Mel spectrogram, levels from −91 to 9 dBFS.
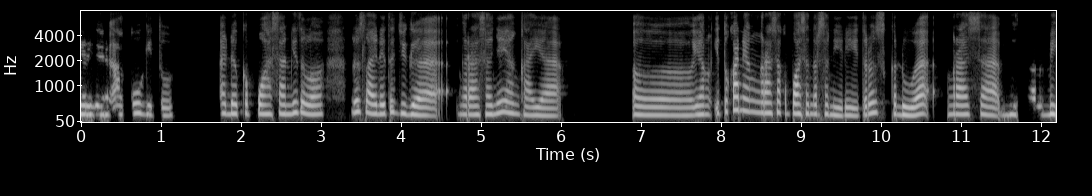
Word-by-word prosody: gara-gara 230 -1 +1 0.2
aku 260 - -7 0.2
gitu, 215 -3 -7 0.7
ada 255 0 +2
kepuasan 250 -1 0
gitu 280 +1 +2
loh 235 0 +2 0.4
terus 295 +1 0
selain 255 -4 +3
itu 250 +4 +1
juga 240 -3 +4 0.5
ngerasanya 235 +2 0
yang 265 - -1
kayak 210 -2 0 1.0
eee, 215 -1 +1
yang 235 0 +1
itu 300 - -3
kan 350 0 +7
yang 310 - -2
merasa 275 0 +2
kepuasan 255 -1 +2
tersendiri, 220 -4 -1 0.2
terus 275 +5 0
kedua 225 0 +4 0.3
ngerasa 235 -3 0
bisa 225 +1 -4 0.3
lebih 240 +2 +3
235 Hz, 135 wpm, -24 LUFS, 220-255 Hz, 1.0 s, kan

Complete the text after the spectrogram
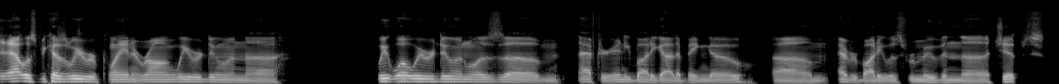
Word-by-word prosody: that 140 +3 +8
was 145 -4 +5
because 125 +2 +4
we 130 +1 +5
were 115 -3 +3
playing 115 +1 0
it - - -1
wrong, 115 +2 0
we 115 0 0
were 115 0 0
doing, 110 -2 -3
uh 95 0 -3 1.0
we 140 +1 +6
what 140 0 +4
we 135 -1 +5
were 125 -1 +2
doing 125 -1 0
was, 110 -1 -2
um, 105 -3 -1 0.2
after 110 -3 -2
anybody 105 -1 -2
got 100 -2 0
a 95 - -1
bingo, 100 +2 -4 0.2
um, 90 -4 -4
everybody 105 -3 -1
was 95 +1 -6
removing 100 -1 -2
the 95 0 -1
chips, 115 -2 -3
105 Hz, 170 wpm, -24 LUFS, 100-115 Hz, 1.0 s, that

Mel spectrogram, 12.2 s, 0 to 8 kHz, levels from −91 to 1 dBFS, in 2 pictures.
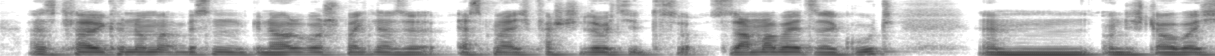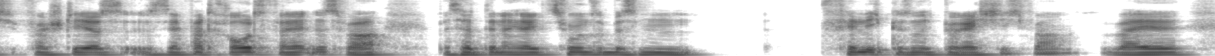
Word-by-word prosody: Alles 120 -4 -2
klar, 115 +4 +3
wir 115 - +7
können 120 0 -2
noch 115 - +2
mal 120 -1 0
'n 110 - -7
bisschen 110 -2 -2
genauer 105 +1 +1
darüber 110 +1 0
sprechen. 110 +1 -3
Also, 105 -2 -1
erstmal, 105 +1 +1
ich 105 - -5
verstehe, 105 0 -3
glaube 110 -1 +2
ich, 105 - -3
die 105 -2 -6
Zu 100 -1 -4
Zusammenarbeit 115 +1 +3
sehr 105 -1 +1
gut. 125 +6 -3 0.4
Ähm, 100 -1 +2
und 100 +1 -1
ich 100 - -2
glaube, 100 +1 +2
ich 100 -2 -1
verstehe, 100 +1 0
dass 105 -1 +3
sehr 100 +1 -3
vertrautes 115 +3 +2
Verhältnis 110 +1 0
war, 100 +3 +2 0.3
weshalb 110 -1 0
deine 110 -2 0
Reaktion 105 +1 +1
so 110 - -4
'n - - -1
bisschen, 100 -2 -2 0.5
finde 115 0 +2
ich 115 - -6
persönlich, 105 -2 -3
berechtigt 95 +8 0
war. 185 - -6
Weil 105 +1 +2
105 Hz, 220 wpm, -30 LUFS, 100-110 Hz, 0.5 s, wir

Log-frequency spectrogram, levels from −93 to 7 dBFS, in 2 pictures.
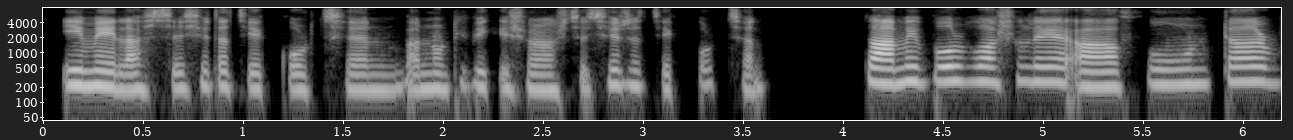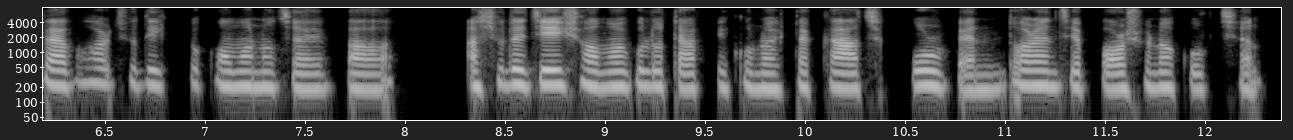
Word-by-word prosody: Email 215 -3 +6
আসছে 185 +1 -1
সেটা 210 -1 -2
check 190 -1 -4
করছেন 180 0 -2 0.2
বা - - -1
নোটিফিকেশন 195 -2 -4
আসছে 180 - -5
সেটা 225 -1 -2
চেক 185 - -9
করছেন। 185 -6 -7 0.5
তো - - 0
আমি 260 +2 +3
বলবো 265 0 +3
আসলে 260 +1 -1 0.2
আ - - +8 0.2
ফোনটার 235 +3 +1
ব্যবহার 235 +2 +1
যদি 230 -1 -9
একটু - - -18
কমানো 210 -1 -1
যায় 185 0 -2
বা 190 - +1 0.6
আসলে 230 +2 -1
যেই 225 -1 +7
সময়গুলোতে 210 -1 -1
আপনি 190 +2 -14
কোন 205 - -5
একটা 205 - -4
কাজ 190 -1 +4 0.2
করবেন, 215 -4 -1 0.2
ধরেন 220 -1 +2
যে 200 - -1
পড়াশোনা 195 +2 -1
করছেন। 185 0 -6
210 Hz, 170 wpm, -23 LUFS, 190-230 Hz, 0.6 s, আ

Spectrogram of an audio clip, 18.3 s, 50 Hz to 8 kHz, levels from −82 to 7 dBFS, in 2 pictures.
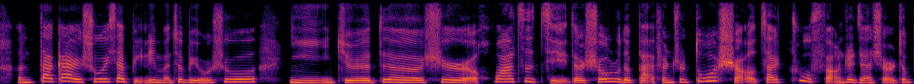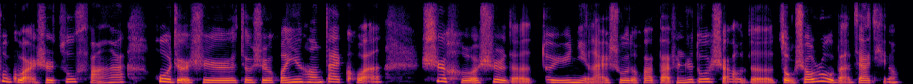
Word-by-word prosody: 嗯， 230 -1 -1
大 300 +4 +2
概 310 -4 +4
说 275 +2 0
一 - - 0
下 285 0 +4
比 - - -7
例 225 +1 -1
吗？ 210 -1 -2
就 255 +5 -1
比 215 -2 0
如 210 +1 -1
说， 260 +2 +2 0.3
你 215 0 -2
觉 200 -2 +4
得 220 -2 +2
是 225 +4 +1
花 280 -3 0
自 290 +1 -3
己 205 -5 -5
的 195 -1 0
收 270 +6 +3
入 280 -2 +1
的 220 - +4
百 200 -1 -3
分 220 0 -2
之 255 +2 -3
多 325 +9 +1
少， - - +1
在 235 -1 +1
住 305 +8 -1
房 240 -3 -2
这 245 - +4
件 210 -1 -2
事 - - -3
儿 210 - -1
就 245 +4 -1
不 270 +5 -2
管 215 - +2
是 215 -1 +1
租 260 +6 -4
房 225 -4 -6
啊， 235 +1 -3 0.3
或 280 -3 +4
者 - - +3
是 205 -2 +1
就 220 +1 -2
是 210 -1 0
还 215 +2 0
银 260 0 +4
行 240 0 0
贷 260 -1 +1
款， 255 +1 -3 0.4
是 320 -3 +2
合 190 -8 -2
适 215 0 +1
的。 - - -4
对 225 -3 -1
于 215 +2 0
你 215 -3 0
来 200 - -4
说 210 -1 -1
的 - - -3
话， 200 - -3
百 - - -1
分 210 0 -6
之 240 - -1
多 270 +1 +2
少 265 - -3
的 - - -3
总 - - +1
收 245 +1 +3
入 300 -6 +3
吧 215 - -3
家 205 -3 +1
庭。 245 +3 -8
235 Hz, 250 characters per minute, -21 LUFS, 210-265 Hz, 0.4 s, 概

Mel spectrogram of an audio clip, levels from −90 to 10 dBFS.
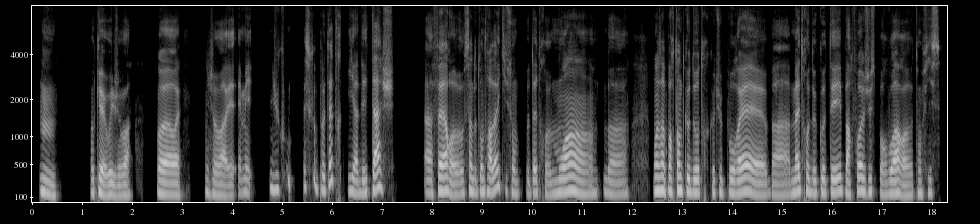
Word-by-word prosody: Mmh. 140 -7 -1 0.7
OK, 145 +2 0
oui, 125 +1 +1
je 115 0 -5
vois. 120 0 -2 0.5
Ouais, 150 - +2
ouais, 130 -2 +5 0.5
ouais, 155 - -6
je 135 0 -6
vois 125 -2 0
et 120 -1 -6
et 150 - -7
mais, 150 -1 -7 0.3
du 180 -1 -3
coup, - - -12 0.2
est-ce 210 - -7
que - - -5
peut-être, 180 - -1
il 165 - -5
y 155 - +2
a 140 - +1
des 145 +1 -2
tâches 180 +4 +2 0.6
à 145 -1 -2
faire, 165 +4 +5
heu, 125 +1 0
au 140 - -3
sein 165 +4 0
de 145 - -2
ton 155 +1 -1
travail, 165 +6 +2
qui 190 -5 -14
sont 145 -3 -6
peut-être 140 -1 -4
moins, 145 0 +2
bah, 135 -2 -5 0.5
moins 165 0 +4
importantes 165 +1 +3
que - - +1
d'autres, 145 -1 0
que - - -9
tu 145 +2 -5
pourrais, 140 -2 +3
heu, - - -7
bah, 125 -2 -4
mettre 160 +4 +1
de 140 -2 -2
côté, 150 +2 0
parfois, 160 +1 +1
juste 155 +1 -5
pour 130 -3 -4
voir, 140 -2 +3
heu, - - -9
ton 140 0 -6
fils? 145 +1 -9
145 Hz, 180 wpm, -21 LUFS, 135-160 Hz, 0.7 s, ouais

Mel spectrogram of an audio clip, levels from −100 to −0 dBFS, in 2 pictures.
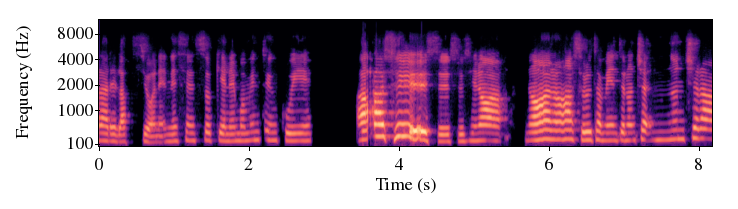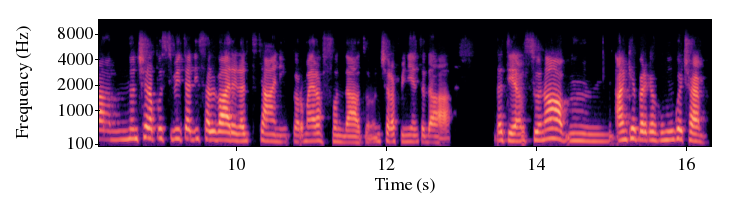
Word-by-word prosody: la 200 -1 -1
relazione. 175 -3 -6
Nel 185 +2 -9
senso 200 +2 -10
che, 205 -1 -6
nel 185 0 -8
momento 215 +4 -11
in 210 -1 -11
cui 200 0 -6 0.6
ah, 240 +9 +9
sì! 320 - +8
Sì, 180 -1 -5
sì, 185 0 -10
sì! 195 +2 -16
No, 205 0 +2 0.5
no, 215 +4 +6
no, 235 0 +2
assolutamente. 215 -3 -2
Non 205 0 -5
c'è 225 0 -3
non 225 +2 -9
c'era 250 -2 -1
mhmm, 225 +1 -12
non 250 +1 -5
c'era 260 +1 0
possibilità 255 -1 -6
di 245 +1 -9
salvare 220 -3 +2
la 190 - -3
il 190 +1 -4
Titanic. 185 -4 -5
Ormai 190 +2 -6
era 200 +1 -1
affondato, 160 -5 -6
non - - -13
c'era 185 -1 -4
più 175 -1 -15
niente 175 0 -10
da 165 -1 -4 0.6
da 215 +1 -5
tirar 195 -3 -3
su 195 +3 -4
no, 245 0 +3
mhmm, 185 -2 -10
anche 225 +5 0
perché 220 -1 -1
comunque, 225 +4 -3
cioè, 200 -6 0
210 Hz, 175 wpm, -21 LUFS, 190-235 Hz, 0.6 s, ah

